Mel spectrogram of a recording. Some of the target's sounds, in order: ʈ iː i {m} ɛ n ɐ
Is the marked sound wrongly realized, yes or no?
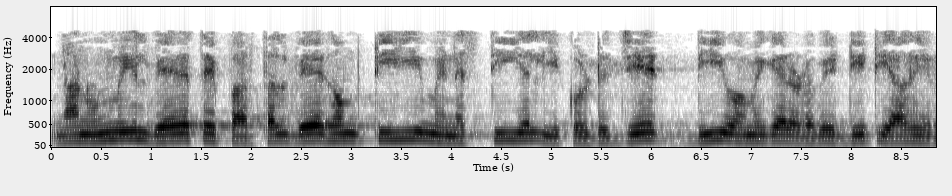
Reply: no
